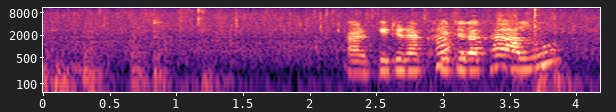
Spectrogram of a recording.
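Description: Beef curry sizzling in a wok, with a few soft knocks in the first second and a half as potato chunks go into the pan. A person's voice is heard over it in the second half.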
